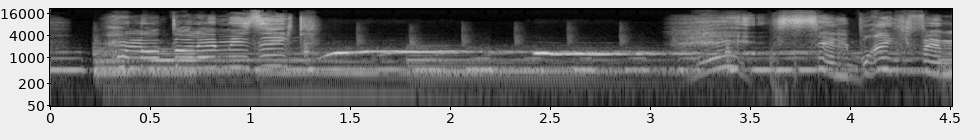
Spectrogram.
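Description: Someone whistles in a series of bright, sliding tones with quick upward and downward swoops, mixed with a busy cartoon-like soundtrack and some vocal sounds throughout.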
